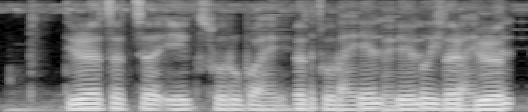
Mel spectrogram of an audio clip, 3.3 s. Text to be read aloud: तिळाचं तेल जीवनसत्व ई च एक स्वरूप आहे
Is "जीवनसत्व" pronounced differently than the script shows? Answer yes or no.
yes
